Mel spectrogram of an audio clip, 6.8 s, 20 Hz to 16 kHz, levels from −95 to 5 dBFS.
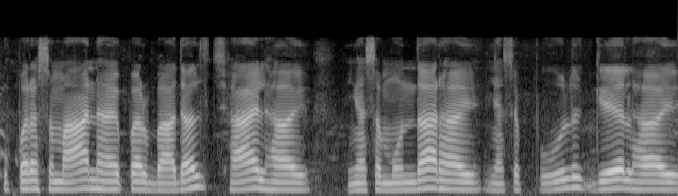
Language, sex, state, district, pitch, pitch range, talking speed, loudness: Bajjika, male, Bihar, Vaishali, 150 Hz, 145-160 Hz, 140 wpm, -23 LUFS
